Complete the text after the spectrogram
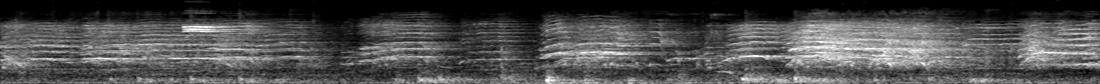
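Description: Spectators in a large echoing gym cheer and shout.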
